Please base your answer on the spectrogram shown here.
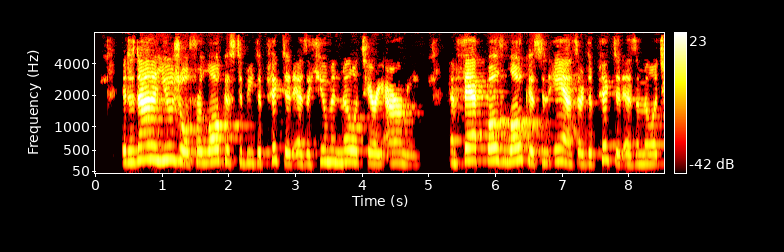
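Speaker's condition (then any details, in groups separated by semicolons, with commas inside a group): No condition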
